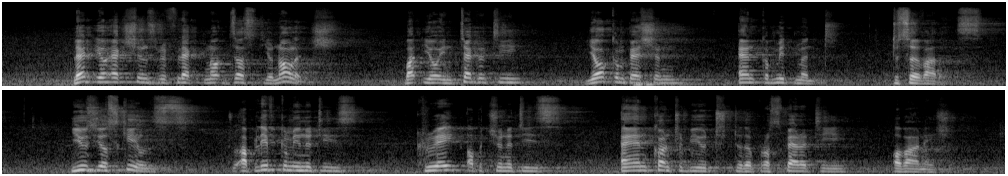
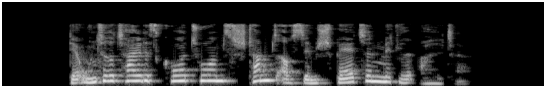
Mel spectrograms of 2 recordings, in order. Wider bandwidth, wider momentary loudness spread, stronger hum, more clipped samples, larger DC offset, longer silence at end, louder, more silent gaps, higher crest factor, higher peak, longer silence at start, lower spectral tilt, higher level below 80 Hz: first, 17 kHz vs 7.8 kHz; first, 22 LU vs 11 LU; neither; neither; neither; second, 0 s vs 0.8 s; second, -26 LUFS vs -13 LUFS; neither; first, 24 dB vs 14 dB; second, -4 dBFS vs 0 dBFS; second, 0 s vs 0.7 s; about the same, -4.5 dB/octave vs -5 dB/octave; first, -52 dBFS vs -60 dBFS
